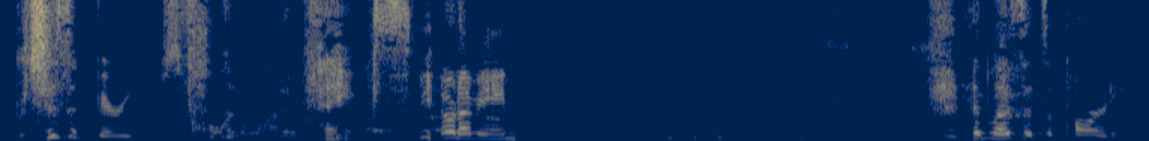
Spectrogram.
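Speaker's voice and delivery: laughing through the words. Real, not acted. Speaker joking to congregation about her partying past, laughing. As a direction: crack up at your own confession.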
